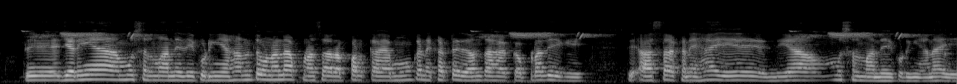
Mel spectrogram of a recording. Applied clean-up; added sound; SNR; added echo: none; Bird vocalization, bird call, bird song; 17 dB; none.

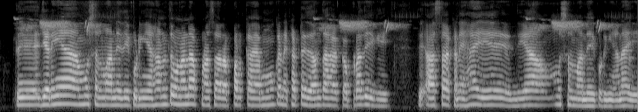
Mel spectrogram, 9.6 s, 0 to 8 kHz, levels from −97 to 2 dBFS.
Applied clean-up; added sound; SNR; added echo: neural mask model RNNoise.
